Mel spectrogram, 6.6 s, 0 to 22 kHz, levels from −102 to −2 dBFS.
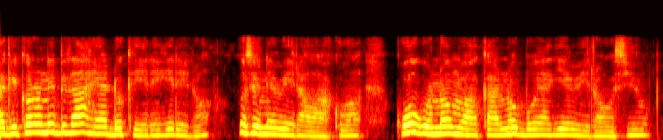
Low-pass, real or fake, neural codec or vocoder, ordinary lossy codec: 7.2 kHz; fake; codec, 16 kHz, 4.8 kbps, FACodec; none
